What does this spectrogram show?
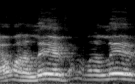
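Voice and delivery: words cried through tears, high and sobbing. Retelling being stuck on the rocks and crying: retelling own crying words. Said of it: "And I'm crying and crying and crying".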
